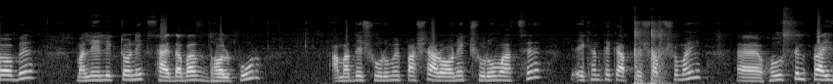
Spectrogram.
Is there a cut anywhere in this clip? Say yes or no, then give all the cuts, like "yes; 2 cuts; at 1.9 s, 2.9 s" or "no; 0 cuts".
no; 0 cuts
